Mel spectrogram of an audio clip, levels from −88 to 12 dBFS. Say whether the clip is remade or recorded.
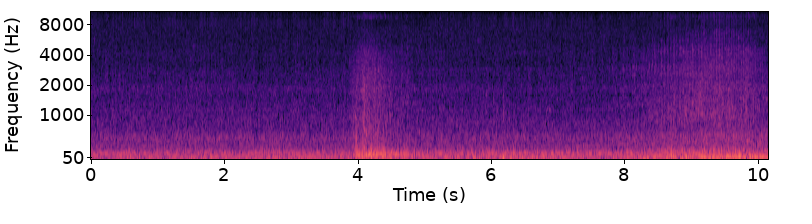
remade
